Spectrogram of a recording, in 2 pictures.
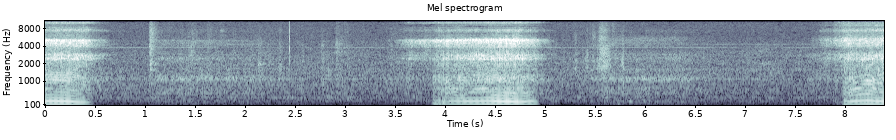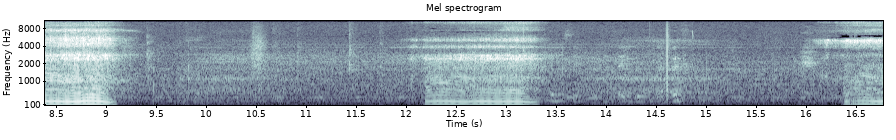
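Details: Person snoring heavily: loud, rattling snores on each in-breath, about 14 a minute, with quiet gaps between.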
